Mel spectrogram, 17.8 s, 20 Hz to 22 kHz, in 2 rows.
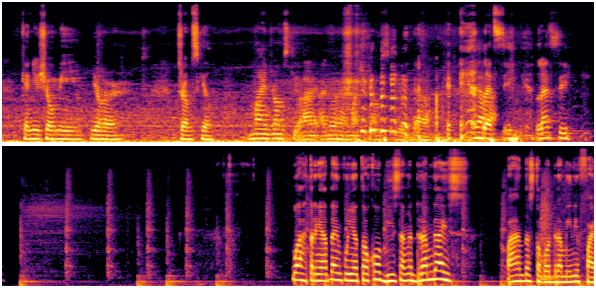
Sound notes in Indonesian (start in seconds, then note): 7.2 tertawa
